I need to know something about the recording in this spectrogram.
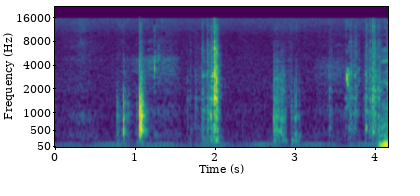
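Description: Small miniature figures being handled: clicks and light knocks as they are picked out of a clear plastic tub and set down on the table, with some rustling of the plastic. There are four or five separate knocks, the loudest about a second in.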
